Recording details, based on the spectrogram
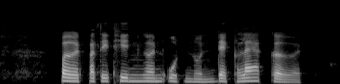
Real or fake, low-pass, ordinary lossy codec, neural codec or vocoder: real; 7.2 kHz; MP3, 96 kbps; none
